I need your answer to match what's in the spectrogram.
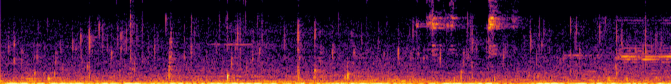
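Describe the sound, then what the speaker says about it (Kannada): Amul fresh cream is poured into a simmering chicken masala gravy, giving a soft steady pour and bubbling over a constant low kitchen hum for a few seconds, with no talking. "ಇವಾಗ ಅಮೂಲ್ ಫ್ರೆಶ್ ಕ್ರೀಮನ್ನು ಹಾಕೊಳ್ತಾ ಇದ್ದೀನಿ"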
